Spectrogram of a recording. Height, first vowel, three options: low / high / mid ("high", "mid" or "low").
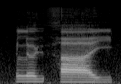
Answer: mid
